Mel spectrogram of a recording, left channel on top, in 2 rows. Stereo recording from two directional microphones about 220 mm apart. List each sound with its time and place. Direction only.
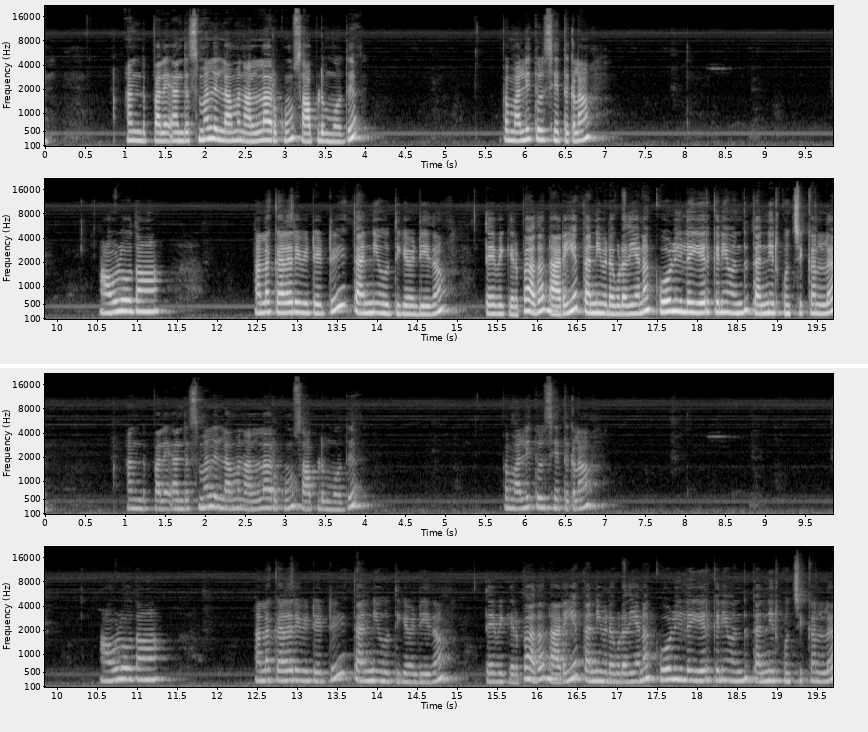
0.8 s a woman's voice: 45° left (ahead or behind)
5.7 s a woman's voice: 45° left (ahead or behind)
10.5 s speech: 45° left (ahead or behind)
12.5 s a woman's voice: 45° left (ahead or behind)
